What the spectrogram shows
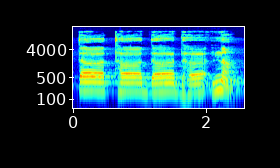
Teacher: दांत को छूती है हमारी जबान इन अक्षरों के लिए। ऊपर के दांतों पर जीभ लगाने से जिनका उच्चारण होता है वे हैं त, थ, द, ध और न, ल और स। · ये अक्षर ऐसे हैं जिनका उच्चारण करते समय हमारी जो जीभ है, जिबान है, जिह्वा है, वो दांतों को छूती है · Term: दंत्य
